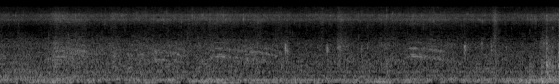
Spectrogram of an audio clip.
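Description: Battered banana slices deep-frying in a wok of hot oil: a steady sizzle and bubbling, with a sharp tap near the end.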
